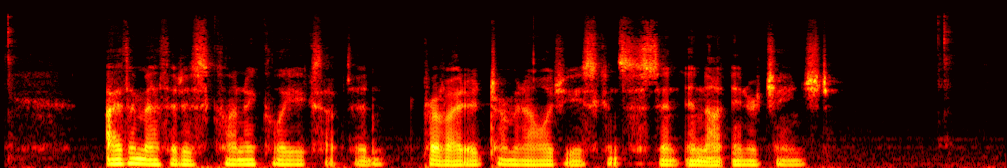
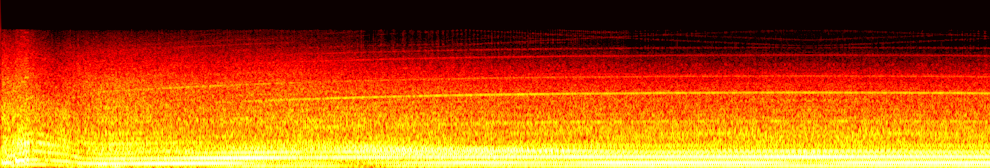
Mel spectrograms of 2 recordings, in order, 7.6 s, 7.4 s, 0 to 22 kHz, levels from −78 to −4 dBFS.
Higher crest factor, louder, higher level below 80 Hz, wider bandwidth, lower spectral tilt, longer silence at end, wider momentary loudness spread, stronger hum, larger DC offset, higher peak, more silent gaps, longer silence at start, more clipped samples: first, 20 dB vs 6 dB; second, -25 LUFS vs -7 LUFS; second, -48 dBFS vs -16 dBFS; first, 14.5 kHz vs 7 kHz; second, -5.5 dB/octave vs -9 dB/octave; first, 0.45 s vs 0 s; first, 10 LU vs 3 LU; neither; neither; second, -6 dBFS vs 0 dBFS; neither; about the same, 0.05 s vs 0 s; second, under 0.1% vs 4%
